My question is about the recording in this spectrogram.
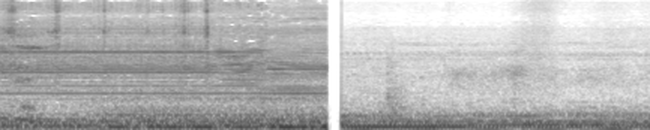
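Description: Cordless hair clipper buzzing steadily as it cuts, with voices in the background. It stops abruptly about two seconds in, leaving a low hum.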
